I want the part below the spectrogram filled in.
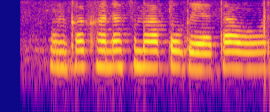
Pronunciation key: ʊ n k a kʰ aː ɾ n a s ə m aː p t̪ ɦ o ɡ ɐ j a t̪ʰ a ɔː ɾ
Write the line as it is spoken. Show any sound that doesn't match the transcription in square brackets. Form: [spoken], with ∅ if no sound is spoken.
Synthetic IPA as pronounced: ʊ n k a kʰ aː [∅] n a s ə m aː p t̪ ɦ o ɡ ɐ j a t̪ʰ a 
